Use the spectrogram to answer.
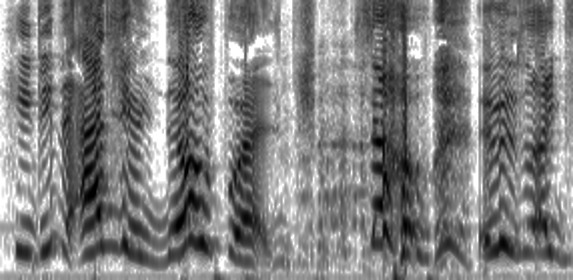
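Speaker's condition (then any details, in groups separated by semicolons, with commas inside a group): Cerebral palsy; wears down with age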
